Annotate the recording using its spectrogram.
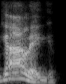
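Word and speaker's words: Gàidhlig: the spelling there and that's now today pronounced something like garlic uh so something it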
